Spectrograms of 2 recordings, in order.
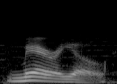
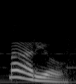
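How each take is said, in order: First: The name is said with flat, level pitch. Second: The name is said with high, happy pitch. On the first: The speaker calls it wrong. "it sounds so flat" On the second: The speaker calls it right. "It's supposed to be high and happy"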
